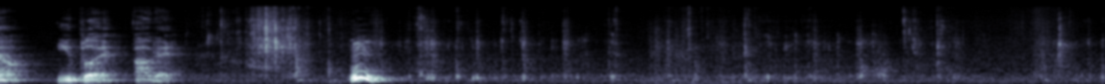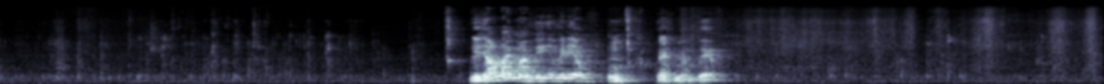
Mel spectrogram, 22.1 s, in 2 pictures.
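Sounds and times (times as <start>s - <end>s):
chewing crunchy taco shell: 2.0s - 9.8s, 10.4s - 15.8s, 18.4s - 21.8s.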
